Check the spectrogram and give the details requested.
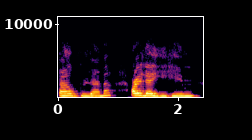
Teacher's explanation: عین کو مستحلق یعنی مڈل تھروٹ سے ادا کرنا ہے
